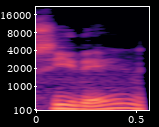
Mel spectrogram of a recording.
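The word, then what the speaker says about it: Sidhe: Y estas comillas van a ser mucho más claras cuando hablemos de los Shis. O los Side, si lo pronuncian Side, los nobles.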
